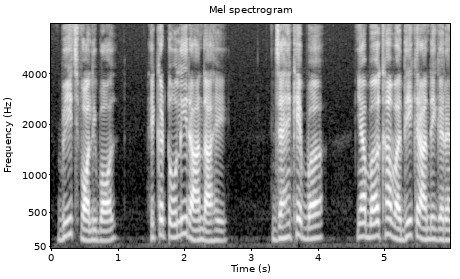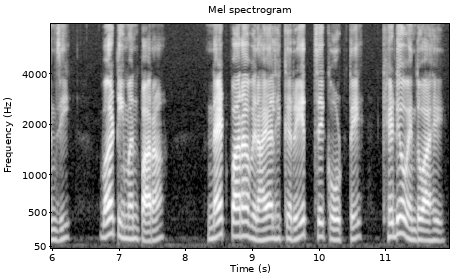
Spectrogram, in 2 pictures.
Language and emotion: Sindhi, neutral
